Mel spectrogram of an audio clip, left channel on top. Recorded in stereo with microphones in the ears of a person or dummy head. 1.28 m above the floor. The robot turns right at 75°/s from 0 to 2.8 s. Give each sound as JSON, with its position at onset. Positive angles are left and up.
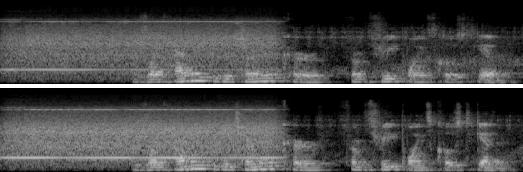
{"t": 1.3, "sound": "a man speaking", "azimuth_deg": 180, "distance_m": 6.5}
